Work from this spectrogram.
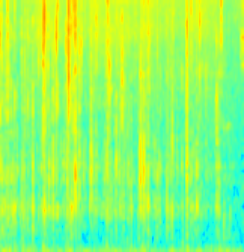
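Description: Long press-on nails and fingertips scratch and press across a sealed, clear, thin polyethylene bag that is full and soft, holding a pair of navy canvas plimsolls with a paper price tag on top. A continuous, dense crinkling and crackling with many quick sharp ticks sits over a low rumble, with bright crisp highs and very little ring after each touch.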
